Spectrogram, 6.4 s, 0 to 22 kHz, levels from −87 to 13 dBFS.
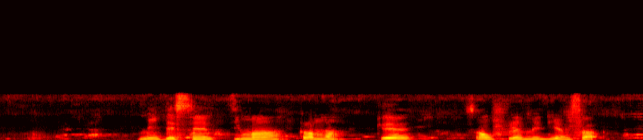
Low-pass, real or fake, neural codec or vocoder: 7.2 kHz; fake; codec, 44.1 kHz, 2.6 kbps, SNAC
